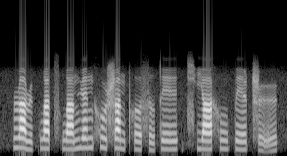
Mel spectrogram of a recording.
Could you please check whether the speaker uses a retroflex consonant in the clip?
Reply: yes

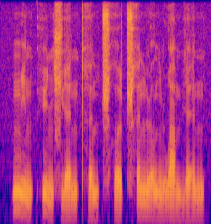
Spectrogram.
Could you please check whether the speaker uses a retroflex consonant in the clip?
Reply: yes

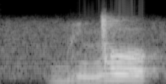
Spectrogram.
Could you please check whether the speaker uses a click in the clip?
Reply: yes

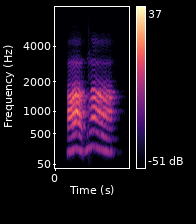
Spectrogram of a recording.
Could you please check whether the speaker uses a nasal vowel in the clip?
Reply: yes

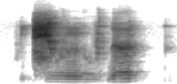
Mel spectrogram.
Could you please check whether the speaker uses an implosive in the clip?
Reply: yes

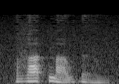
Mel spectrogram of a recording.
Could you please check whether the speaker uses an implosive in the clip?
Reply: yes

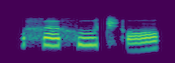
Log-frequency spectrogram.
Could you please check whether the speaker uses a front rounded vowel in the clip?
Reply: yes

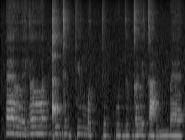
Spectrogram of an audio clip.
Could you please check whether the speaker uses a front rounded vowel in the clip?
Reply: no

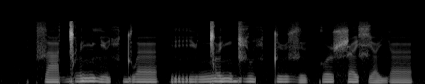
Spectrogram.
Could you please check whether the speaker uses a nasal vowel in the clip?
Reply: no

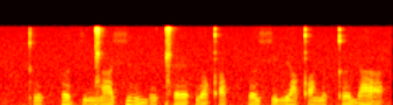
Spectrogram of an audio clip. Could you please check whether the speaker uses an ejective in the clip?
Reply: yes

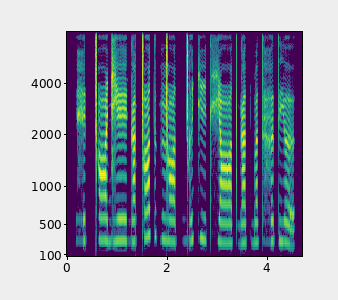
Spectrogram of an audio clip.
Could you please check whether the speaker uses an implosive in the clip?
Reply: no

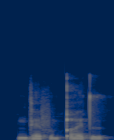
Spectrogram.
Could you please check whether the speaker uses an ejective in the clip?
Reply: yes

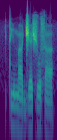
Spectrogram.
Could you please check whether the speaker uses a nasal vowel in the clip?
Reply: no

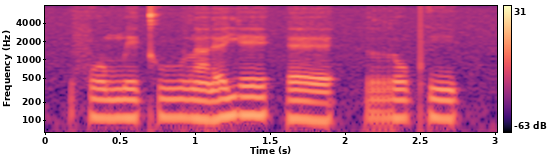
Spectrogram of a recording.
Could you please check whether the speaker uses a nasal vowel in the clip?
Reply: yes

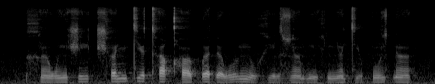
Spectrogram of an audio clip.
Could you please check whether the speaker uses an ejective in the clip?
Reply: no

